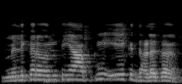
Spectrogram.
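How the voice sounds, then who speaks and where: A man's voice: sits high, moderate pace, pushed and bright, a little hiss or hum. A male teacher giving a classroom lecture. He asks questions and answers them himself, and repeats key terms in a call-and-response drill.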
